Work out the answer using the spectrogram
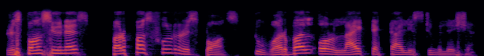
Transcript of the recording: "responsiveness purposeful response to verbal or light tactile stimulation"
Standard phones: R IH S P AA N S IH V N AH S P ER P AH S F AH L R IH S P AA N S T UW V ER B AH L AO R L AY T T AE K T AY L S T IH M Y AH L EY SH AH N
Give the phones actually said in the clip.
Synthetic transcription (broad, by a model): R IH S P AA N S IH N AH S P ER P AH S F AH L R IH S P AA N S T UW V ER B AH L AO R L AY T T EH K T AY L S T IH M Y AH L EY SH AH N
